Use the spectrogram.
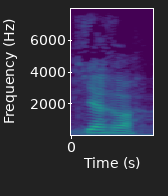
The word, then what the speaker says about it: Queyras: Fran le franco provenal on prononce pas la fin donc voilà donc vous oubliez tous les mauvaises prononciations que j'ai dû déjà dire quelquesfois et donc nous partons pour le tour du Kiera nous entamons la montée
